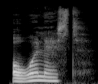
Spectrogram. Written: overlast

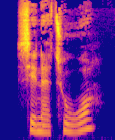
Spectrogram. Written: Senatoren

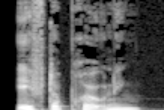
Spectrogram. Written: efterprøvning

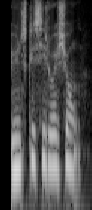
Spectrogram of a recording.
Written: ønskesituation

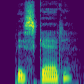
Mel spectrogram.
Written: beskatte

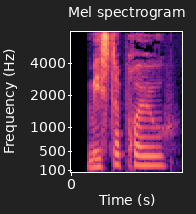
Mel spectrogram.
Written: mesterprøve

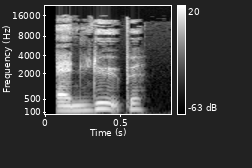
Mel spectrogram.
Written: anløbe

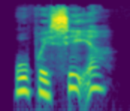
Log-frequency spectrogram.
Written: rubricere

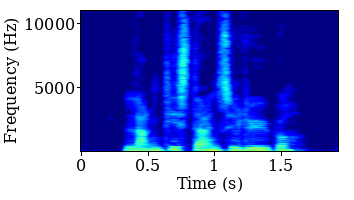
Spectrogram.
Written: langdistanceløber

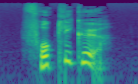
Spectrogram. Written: frugtlikør

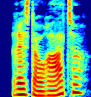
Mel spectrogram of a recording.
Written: restaurator

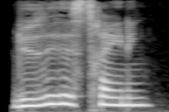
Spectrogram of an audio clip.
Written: lydighedstræning

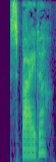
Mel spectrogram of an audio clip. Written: spejder

